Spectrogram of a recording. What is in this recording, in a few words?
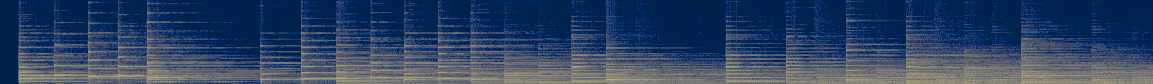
Piano MR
